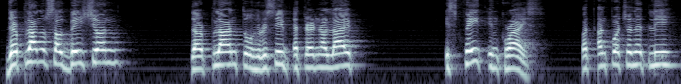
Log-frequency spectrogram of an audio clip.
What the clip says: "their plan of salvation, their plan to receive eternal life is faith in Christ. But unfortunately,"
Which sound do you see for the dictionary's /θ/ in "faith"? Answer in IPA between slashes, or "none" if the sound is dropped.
/t/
